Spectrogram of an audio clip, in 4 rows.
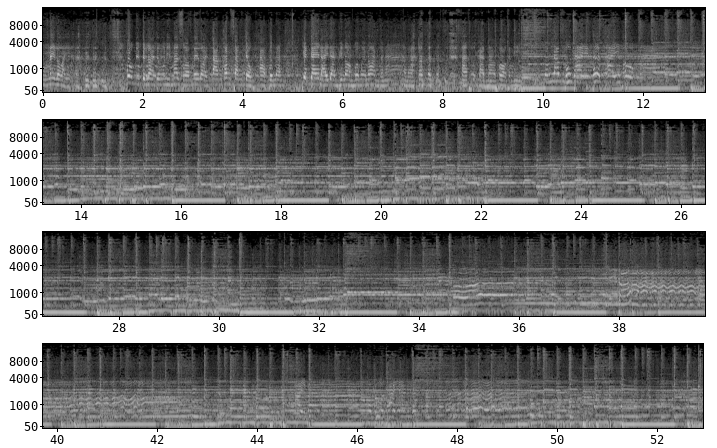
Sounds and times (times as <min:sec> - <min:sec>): Ska: 0:07.1 - 0:52.9.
